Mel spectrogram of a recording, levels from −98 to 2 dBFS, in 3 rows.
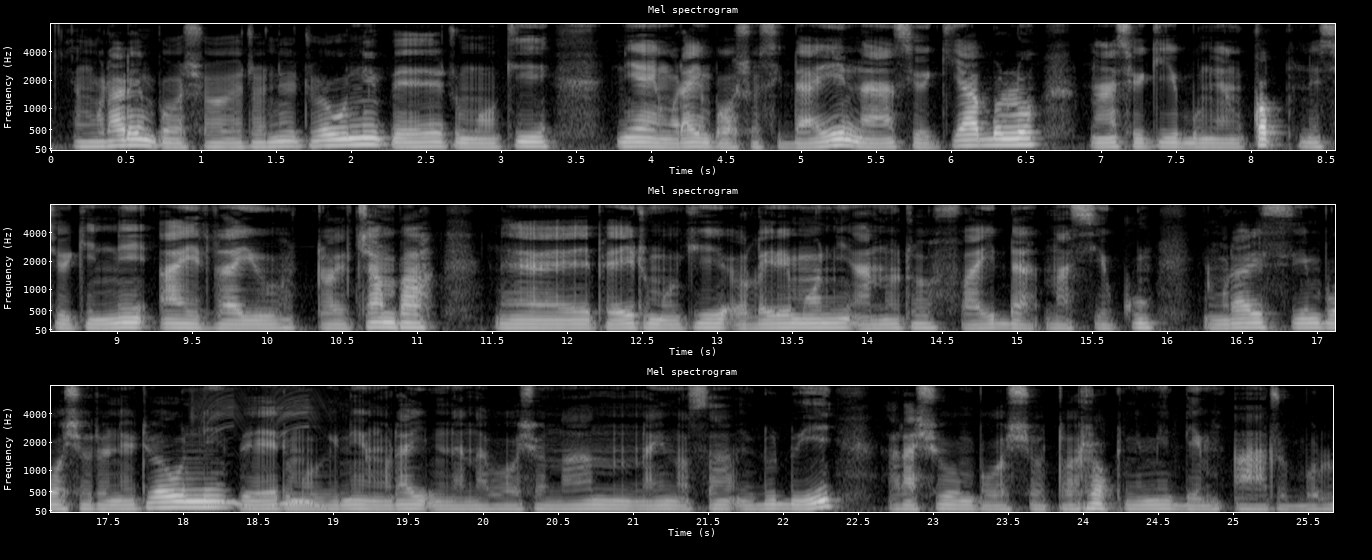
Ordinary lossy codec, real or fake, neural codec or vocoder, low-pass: none; real; none; none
